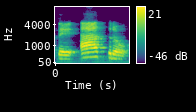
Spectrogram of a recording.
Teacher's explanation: una vocal abierta, la E separándose de otra vocal abierta, la A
